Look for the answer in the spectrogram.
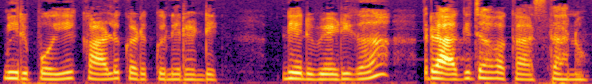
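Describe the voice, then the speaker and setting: A woman voicing a devoted, long-suffering young wife with a gentle, resigned manner in a moral story. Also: medium pitch, steady tone, normal speed, dry recording, studio quality, lightly acted.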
